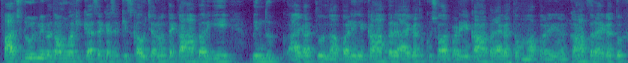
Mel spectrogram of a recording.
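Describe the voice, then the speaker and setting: A man teaching grammar to camera, feeling a little unwell, who keeps checking in with "है ना" and slows down to dictate rules. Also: on the high side, monotone, roomy sound, distant mic. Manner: repeats "है ना" and "है कि नहीं" as checks, speaks slowly while dictating. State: slightly unwell, voice a little changed. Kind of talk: classroom-style lesson to camera.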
